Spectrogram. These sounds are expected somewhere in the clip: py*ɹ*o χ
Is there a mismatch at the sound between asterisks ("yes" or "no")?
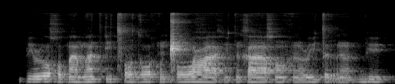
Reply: no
